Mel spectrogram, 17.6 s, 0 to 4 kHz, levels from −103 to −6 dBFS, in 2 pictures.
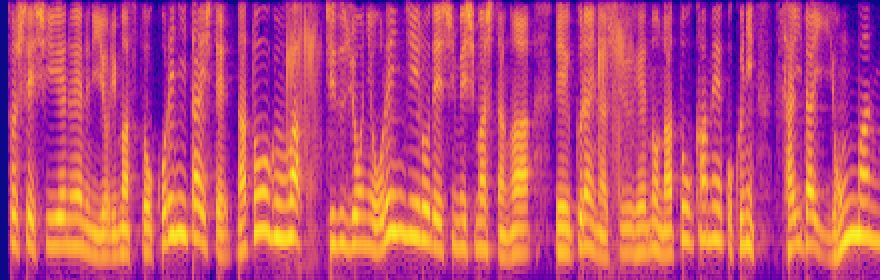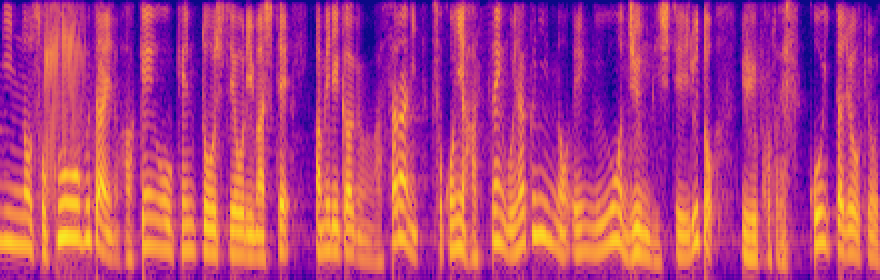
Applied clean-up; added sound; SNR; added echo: neural mask model DeepFilterNet 3.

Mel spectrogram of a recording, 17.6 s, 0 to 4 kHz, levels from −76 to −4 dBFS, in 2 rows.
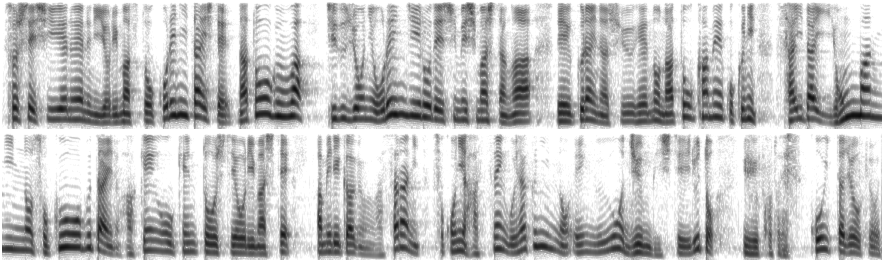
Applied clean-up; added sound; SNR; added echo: none; none; none; none.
